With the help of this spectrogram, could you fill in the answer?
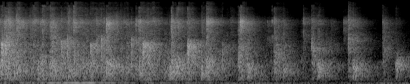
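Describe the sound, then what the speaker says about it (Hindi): Children in a classroom clap for a classmate, a scattered burst of hand claps that grows into a more rhythmic, uneven patter with some louder individual claps near the end. "तालियां बजाओ उसके लिए।"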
